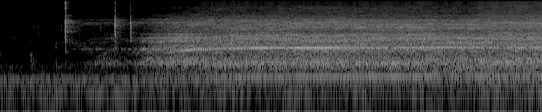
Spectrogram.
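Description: A few faint clicks and taps come first, then a hair dryer switches on and holds a steady, close whirring roar while drying a freshly painted craft project.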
